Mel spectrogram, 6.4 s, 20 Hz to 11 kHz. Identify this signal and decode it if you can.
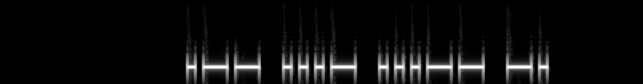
Morse code, heard as a keyed tone, about 15 wpm, 700 Hz. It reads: WV3N
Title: USA Call Signs - 4 Characters - Repeated 3x - 15wpm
